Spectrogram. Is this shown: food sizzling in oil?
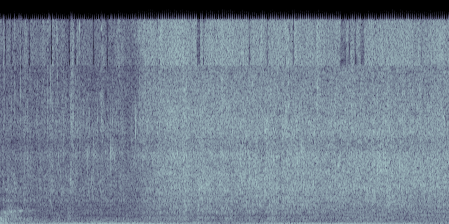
yes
